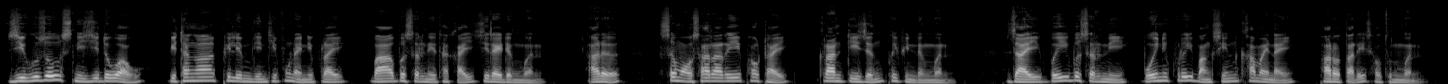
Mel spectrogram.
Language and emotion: Bodo, neutral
